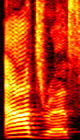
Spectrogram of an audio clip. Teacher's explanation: people stopped saying address with this accent with the stress on the first syllable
